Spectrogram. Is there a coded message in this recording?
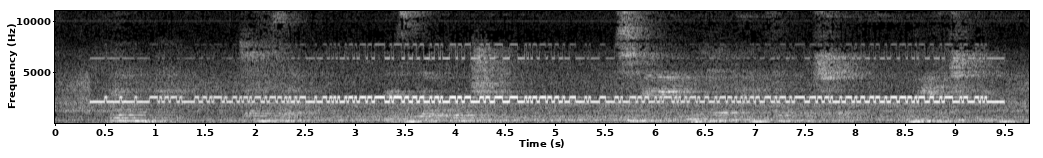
Yes: RTTY (50 baud, 450 Hz shift) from 0.3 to 9.5 s, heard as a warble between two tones, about 2350 Hz centre, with radio static, room echo and the noise of a subway station. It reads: IEUDN FMUYD TEICG MLOOS PMXMG CEFHC JLNNT GAWLA ZCOBR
